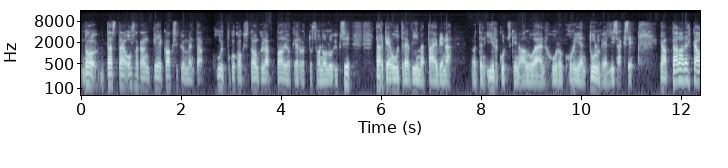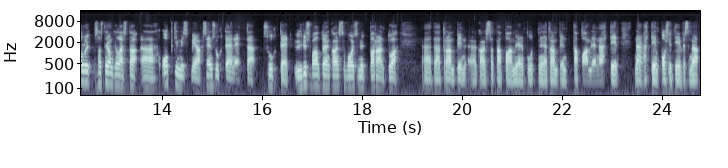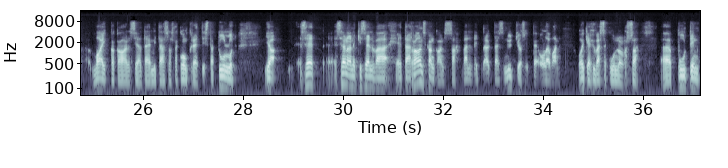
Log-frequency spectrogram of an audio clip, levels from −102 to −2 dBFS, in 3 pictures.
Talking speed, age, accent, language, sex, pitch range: 120 wpm, 30-49, native, Finnish, male, 80-110 Hz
